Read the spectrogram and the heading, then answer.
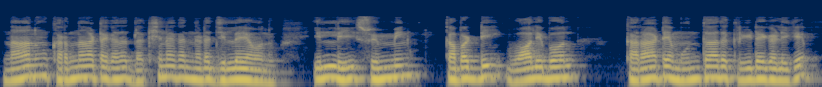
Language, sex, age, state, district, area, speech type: Kannada, male, 18-30, Karnataka, Dakshina Kannada, urban, spontaneous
